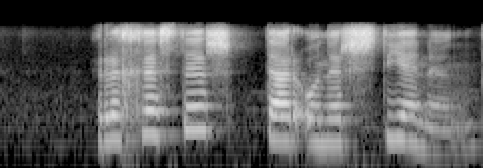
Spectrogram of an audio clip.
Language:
Afrikaans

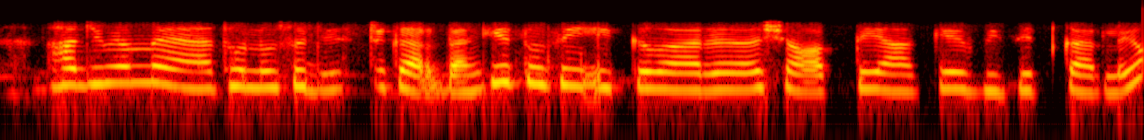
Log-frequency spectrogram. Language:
Punjabi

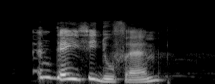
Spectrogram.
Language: Kabyle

